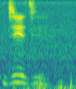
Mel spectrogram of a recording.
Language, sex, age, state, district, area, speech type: Urdu, female, 60+, Bihar, Gaya, urban, spontaneous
